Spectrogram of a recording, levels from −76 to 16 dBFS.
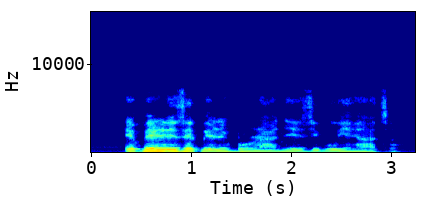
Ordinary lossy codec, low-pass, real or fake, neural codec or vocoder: none; 7.2 kHz; fake; codec, 16 kHz, 2 kbps, FunCodec, trained on Chinese and English, 25 frames a second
